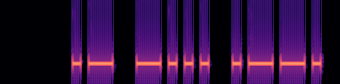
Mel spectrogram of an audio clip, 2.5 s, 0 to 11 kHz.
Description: Morse code, heard as a keyed tone, about 21 wpm, 700 Hz. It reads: ABP
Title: USA Call Sign Postfixes - 3 Letters 20wpm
